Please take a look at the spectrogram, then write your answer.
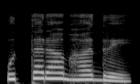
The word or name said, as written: ಉತ್ತರಾಭಾದ್ರೆ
